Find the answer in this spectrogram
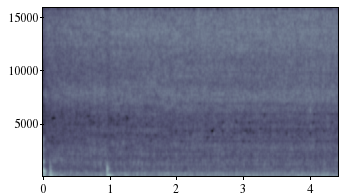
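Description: Steady hiss of moving water in an aquaponics fish tank, with one brief click about a second in.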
